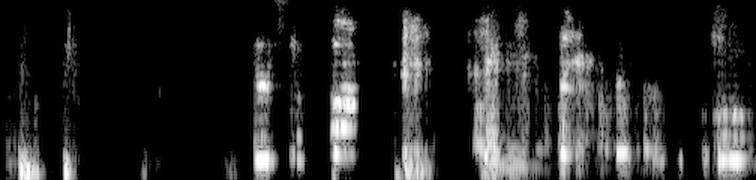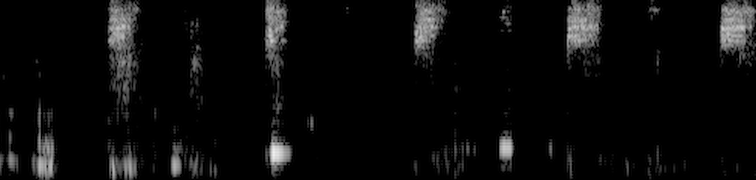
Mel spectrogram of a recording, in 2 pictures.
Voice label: voice message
